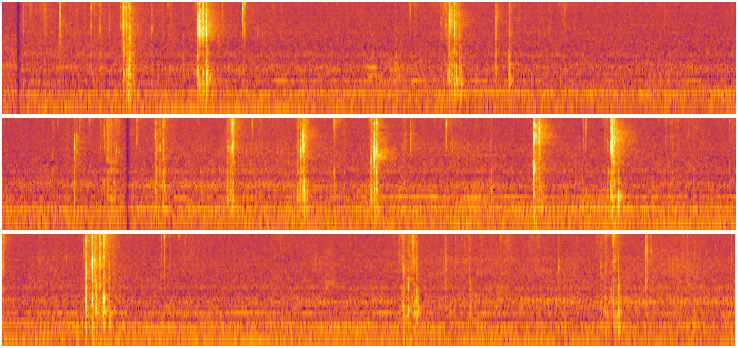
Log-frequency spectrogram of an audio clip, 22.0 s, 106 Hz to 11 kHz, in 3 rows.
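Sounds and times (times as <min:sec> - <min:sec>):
slime clicking and popping: 0:00.3 - 0:02.6, 0:04.0 - 0:05.2, 0:08.0 - 0:14.8, 0:15.4 - 0:16.4.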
